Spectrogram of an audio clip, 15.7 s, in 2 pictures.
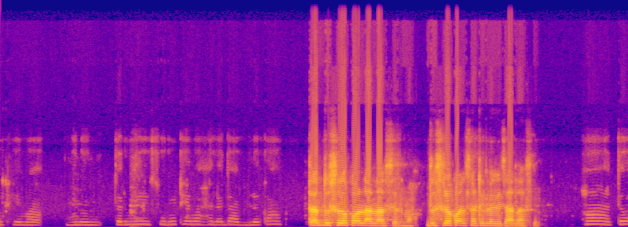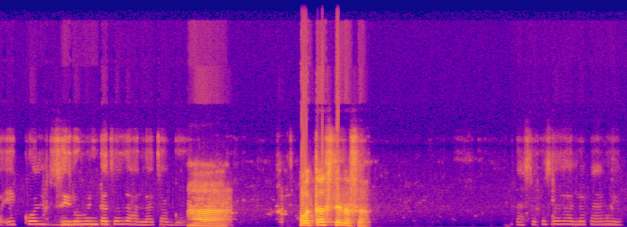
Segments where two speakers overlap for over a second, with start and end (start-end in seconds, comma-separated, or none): none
